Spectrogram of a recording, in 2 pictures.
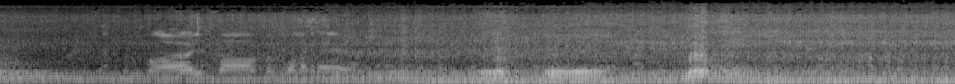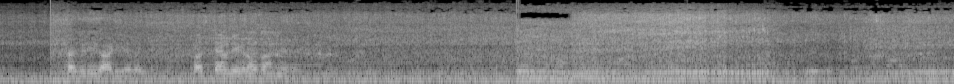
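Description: A motorcycle engine idles and rumbles nearby.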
